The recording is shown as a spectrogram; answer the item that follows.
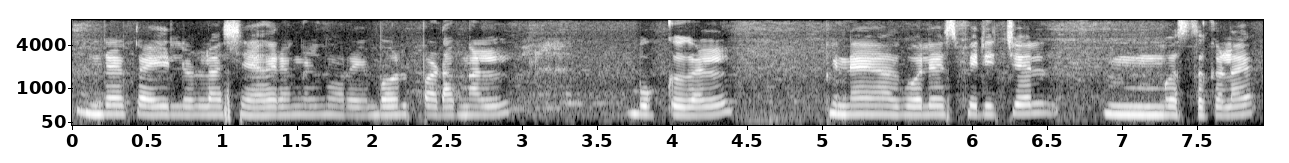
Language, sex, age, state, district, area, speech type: Malayalam, female, 60+, Kerala, Kottayam, rural, spontaneous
